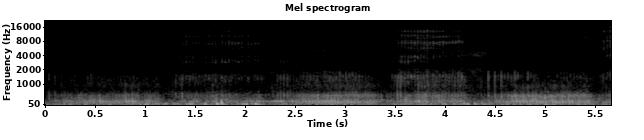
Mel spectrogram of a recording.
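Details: Scottish Fold kitten Poko J purring loudly, a steady low rumble through breath cycles, interrupted by a brief rustle or scratching noise midway and a few soft clicks.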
